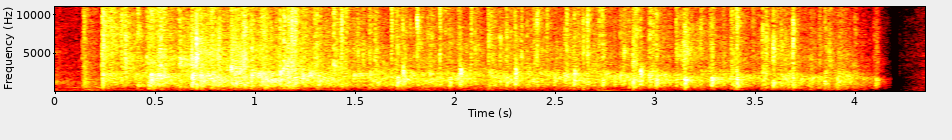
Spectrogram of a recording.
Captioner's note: audience applauding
